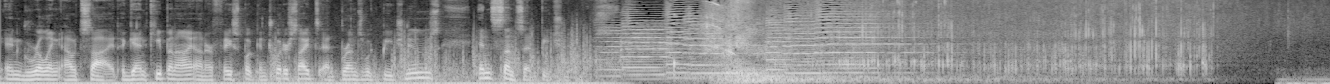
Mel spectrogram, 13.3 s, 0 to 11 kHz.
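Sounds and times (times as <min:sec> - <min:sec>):
speech: 0:00.0 - 0:06.3
heavy rain from a hurricane pouring: 0:05.6 - 0:12.8
brief tonal sound: 0:06.0 - 0:11.2.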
